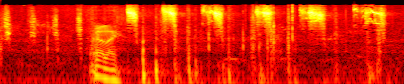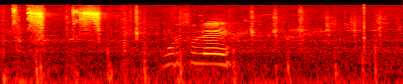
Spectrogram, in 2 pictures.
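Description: Horse hooves thud on dry ground.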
